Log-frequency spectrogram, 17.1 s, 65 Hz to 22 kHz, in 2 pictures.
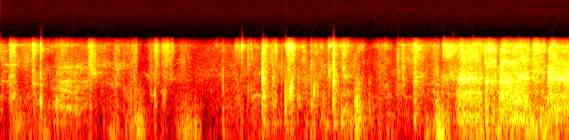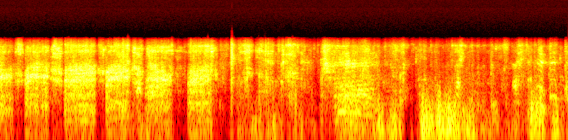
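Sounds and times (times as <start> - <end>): dog growling: 6.6 - 14.4.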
